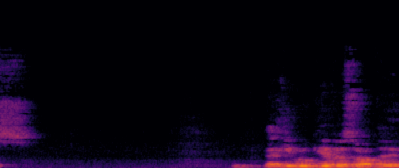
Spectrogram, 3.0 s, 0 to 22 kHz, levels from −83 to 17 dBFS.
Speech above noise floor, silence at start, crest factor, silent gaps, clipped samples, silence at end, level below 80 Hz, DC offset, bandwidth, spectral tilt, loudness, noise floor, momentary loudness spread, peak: 46 dB; 0 s; 18 dB; none; under 0.1%; 0 s; -70 dBFS; under 0.1%; 13 kHz; -7 dB/octave; -19 LUFS; -64 dBFS; 26 LU; -6 dBFS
